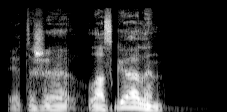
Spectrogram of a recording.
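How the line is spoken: Guard whispering. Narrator (Russian): шепот одного из охранников

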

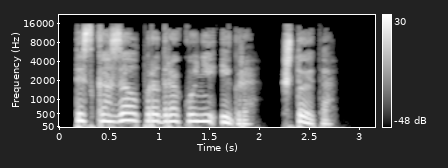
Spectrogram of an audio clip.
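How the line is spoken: Plain question. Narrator (Russian): спросила она

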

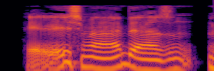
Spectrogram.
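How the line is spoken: Mumble. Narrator (Russian): мямлит Олдкасл

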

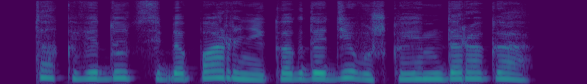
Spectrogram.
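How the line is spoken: Frightened squeak, hare. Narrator (Russian): испуганно пискнула зайчиха

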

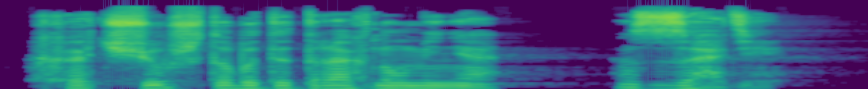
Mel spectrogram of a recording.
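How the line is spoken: Whisper, woman. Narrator (Russian): женщина прошептала

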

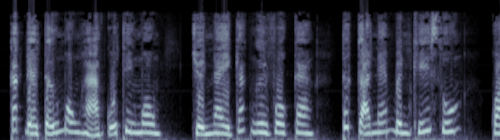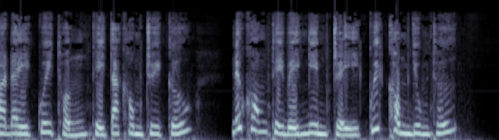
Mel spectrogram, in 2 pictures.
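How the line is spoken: Loud shout. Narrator (Vietnamese): Ngọc Cơ Tử la lên

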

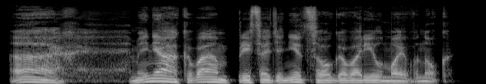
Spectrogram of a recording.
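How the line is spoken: Sighing old man. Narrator (Russian): вздохнул седой

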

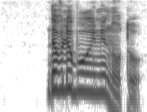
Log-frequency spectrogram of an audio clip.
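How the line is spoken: Cheerful confirmation. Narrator (Russian): бодро подтвердил кендер

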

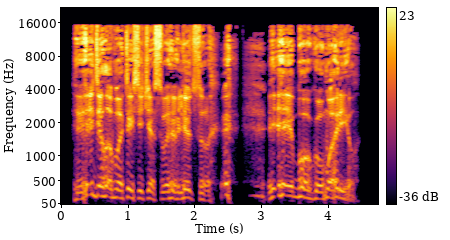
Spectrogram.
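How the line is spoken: Laughing old warrior. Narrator (Russian): Продолжал смеяться седой воин

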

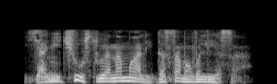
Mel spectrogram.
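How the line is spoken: Growled reply. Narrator (Russian): рыкнул он в ответ

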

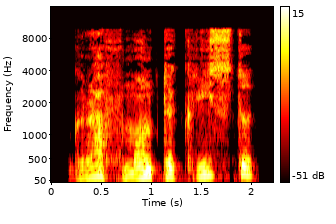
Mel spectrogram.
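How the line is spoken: Whispered. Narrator (Russian): прошептала она

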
